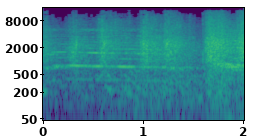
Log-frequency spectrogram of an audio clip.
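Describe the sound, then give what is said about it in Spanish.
Spontaneous applause from an audience at a performance by a quartet group, mixed with crowd noise and some cheering. It comes in a few uneven surges and swells louder near the end. “Gracias por esos aplausos espontáneos que han salido.”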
